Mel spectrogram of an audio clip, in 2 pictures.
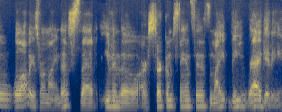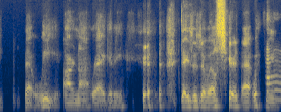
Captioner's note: laughing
